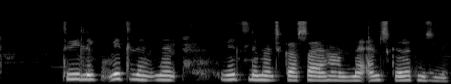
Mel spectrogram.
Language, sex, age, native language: Icelandic, male, 11, Icelandic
